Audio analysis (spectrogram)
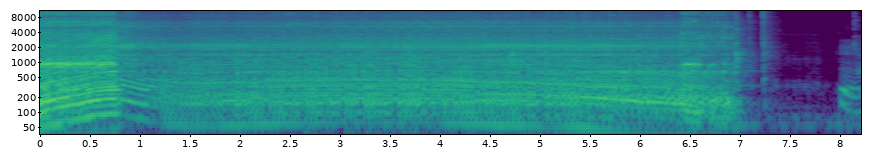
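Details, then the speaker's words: Homelite HT17 two-stroke hedge trimmer after its carb adjustment screws were set 3 turns out: buzzes steadily for several seconds, then sags and dies; it won't hold idle, cause unclear. "don't know why it doesn't want to stay idling."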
